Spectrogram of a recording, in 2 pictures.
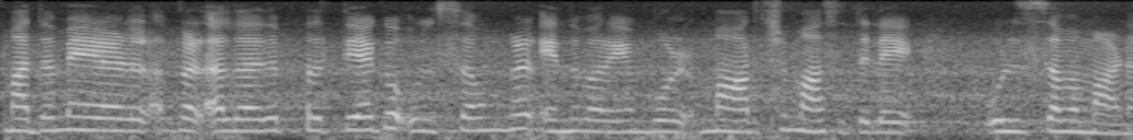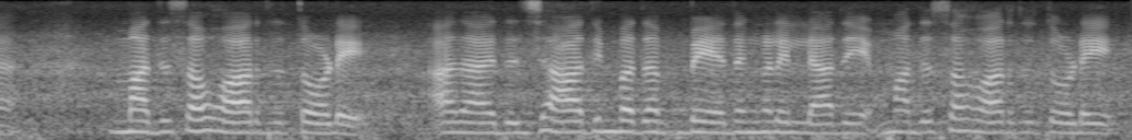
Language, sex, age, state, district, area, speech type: Malayalam, female, 18-30, Kerala, Wayanad, rural, spontaneous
